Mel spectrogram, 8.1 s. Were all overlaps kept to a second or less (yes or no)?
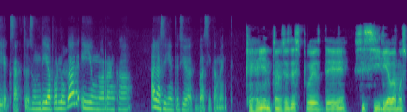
yes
